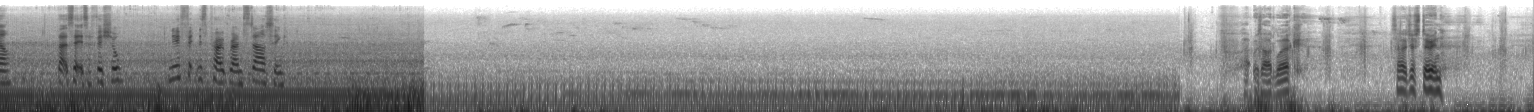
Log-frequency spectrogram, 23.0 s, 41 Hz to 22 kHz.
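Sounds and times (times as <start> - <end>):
wind rumble on microphone: 0.0 - 17.9
faint bird chirps: 6.4 - 17.3.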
